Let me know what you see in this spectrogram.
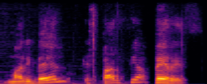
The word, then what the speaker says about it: Maribel Esparcia Pérez: So I want to welcome today Maribel Esparcia Pérez.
